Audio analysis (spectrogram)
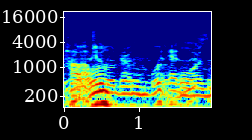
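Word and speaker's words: harem: And now he had his Harum, that's actually how it's pronounced, Harum, 30 wives, all childless.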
